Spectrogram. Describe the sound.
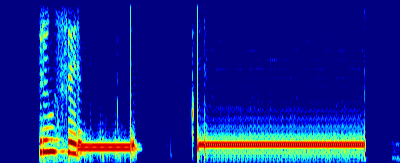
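Telephone tones as a call is transferred to a bank's quality-control line: a short, stepped electronic tone, a pause, then one long, steady, loud beep of about two seconds, with no talk over it.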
